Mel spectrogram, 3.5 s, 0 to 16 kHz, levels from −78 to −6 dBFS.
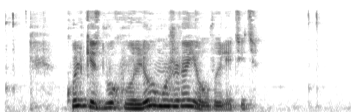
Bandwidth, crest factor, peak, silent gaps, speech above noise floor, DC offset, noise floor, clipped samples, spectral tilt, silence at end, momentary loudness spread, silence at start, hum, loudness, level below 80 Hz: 11.5 kHz; 16 dB; -2 dBFS; none; 39 dB; under 0.1%; -55 dBFS; under 0.1%; -7 dB/octave; 0.95 s; 18 LU; 0.7 s; none; -17 LUFS; -56 dBFS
